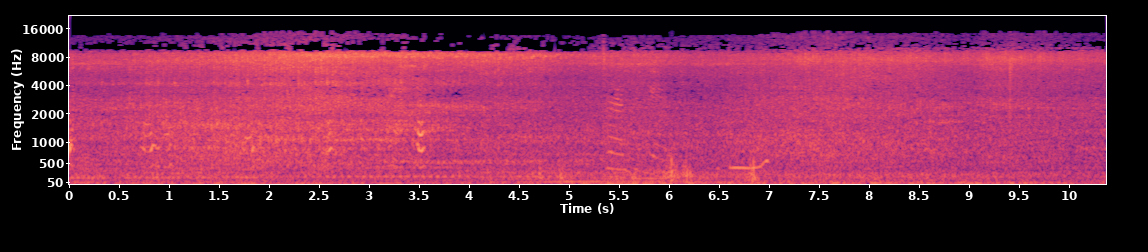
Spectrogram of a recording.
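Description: Steady road and engine noise heard inside a moving car's cabin.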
